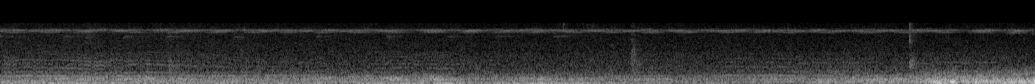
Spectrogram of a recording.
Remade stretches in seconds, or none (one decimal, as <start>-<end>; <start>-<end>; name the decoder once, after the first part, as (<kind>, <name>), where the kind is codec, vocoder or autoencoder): none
